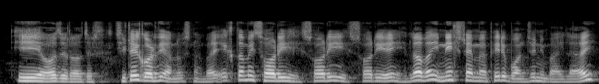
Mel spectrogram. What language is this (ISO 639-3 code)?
nep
